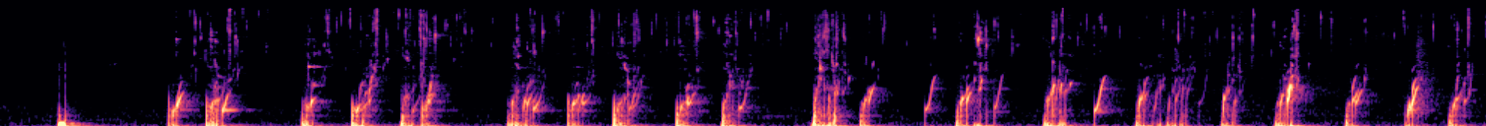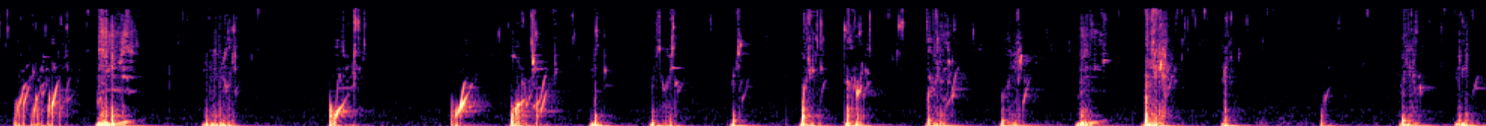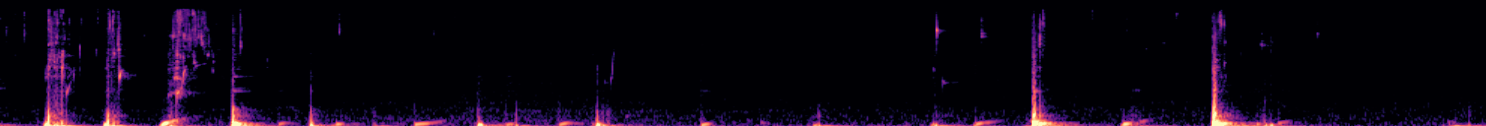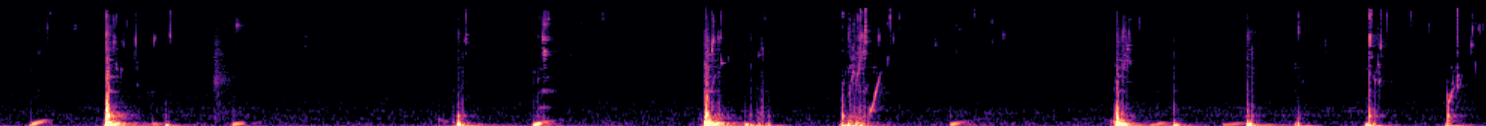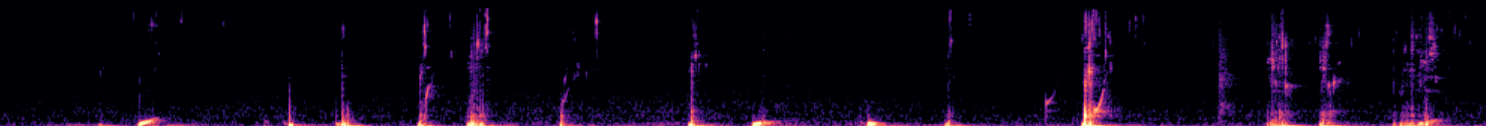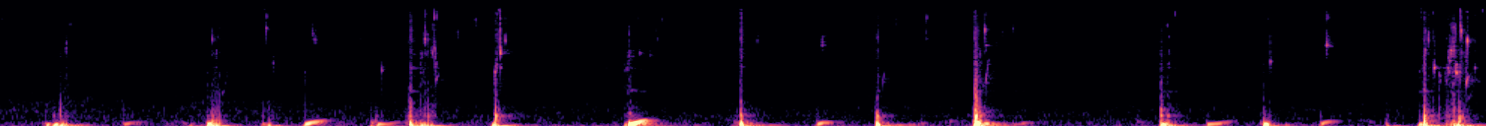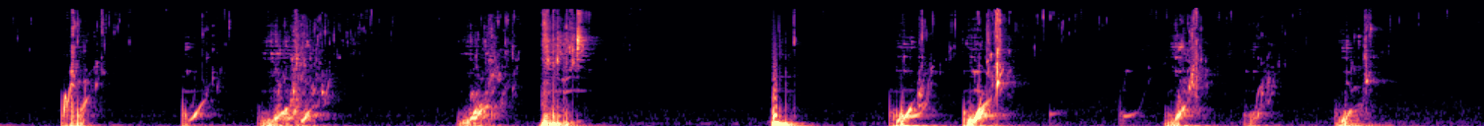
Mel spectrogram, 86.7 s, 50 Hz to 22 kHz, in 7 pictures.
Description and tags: The sound of me placing a large ceramic bowl into a sink full of water in various ways. Be aware some of these are really loud, so be careful! Recorded with an AT4021 mic into a modified Marantz 661.
blub, liquid, water, gurgle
